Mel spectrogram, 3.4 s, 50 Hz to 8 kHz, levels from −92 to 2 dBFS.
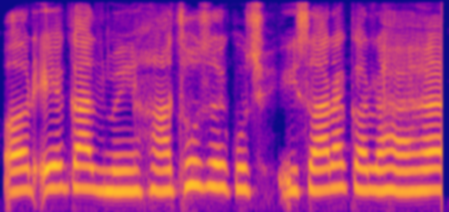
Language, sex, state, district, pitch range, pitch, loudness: Hindi, female, Jharkhand, Palamu, 260-290 Hz, 270 Hz, -15 LUFS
